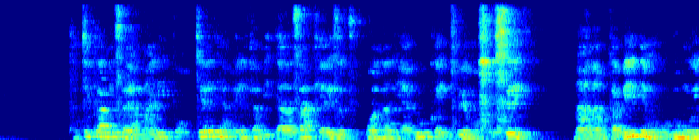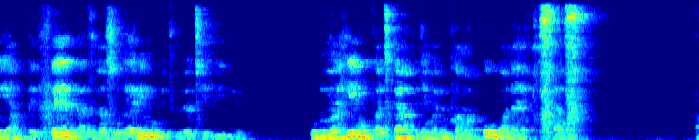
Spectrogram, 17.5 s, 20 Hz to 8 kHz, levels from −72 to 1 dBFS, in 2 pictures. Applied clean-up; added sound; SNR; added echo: none; Wind instrument, woodwind instrument; 6 dB; reverberation time 0.6 s.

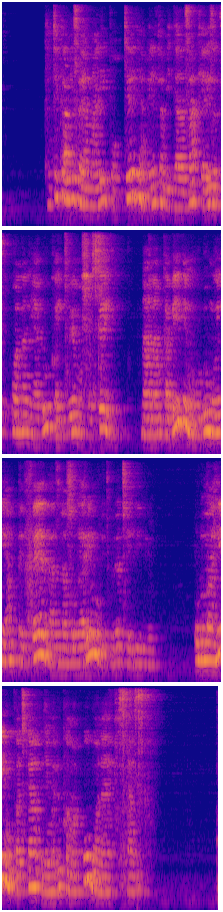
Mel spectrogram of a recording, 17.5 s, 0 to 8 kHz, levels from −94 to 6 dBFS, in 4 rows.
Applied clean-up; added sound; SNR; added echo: neural separator model SepFormer DNS4.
